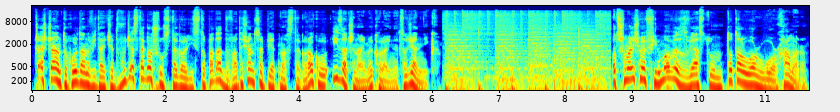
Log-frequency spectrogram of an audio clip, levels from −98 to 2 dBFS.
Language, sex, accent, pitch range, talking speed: Polish, male, native, 110-160 Hz, 100 wpm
